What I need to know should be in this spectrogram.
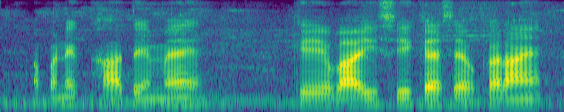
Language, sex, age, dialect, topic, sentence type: Hindi, male, 46-50, Kanauji Braj Bhasha, banking, question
